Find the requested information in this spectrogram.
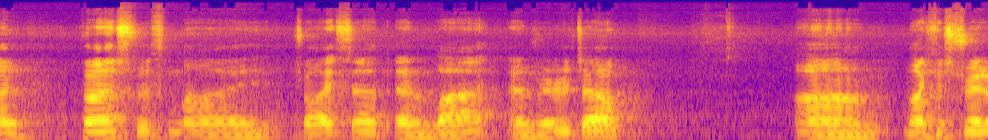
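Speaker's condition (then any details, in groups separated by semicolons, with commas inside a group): Tongue cancer surgery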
